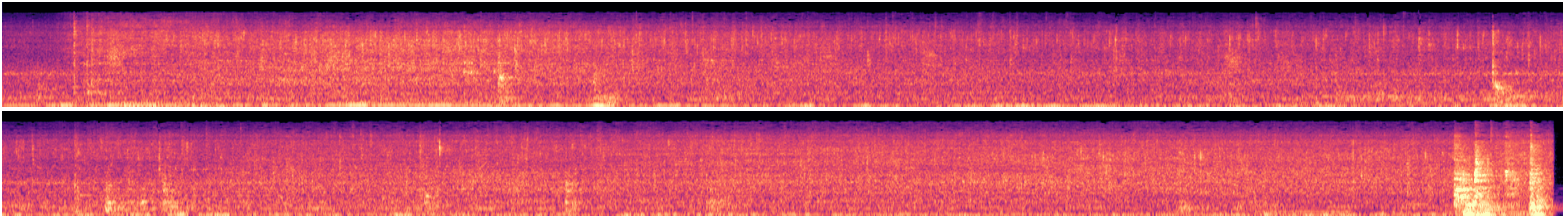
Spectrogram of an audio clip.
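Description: Hot oil and onion masala sizzling in a wok as boiled potatoes, carrots and wet, freshly washed vegetables are tipped in, the sizzle starting about half a second in and running steadily. A few sharp clicks of the metal bowl and colander against the pan, and a brief louder burst near the end.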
